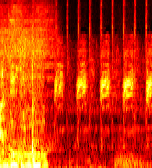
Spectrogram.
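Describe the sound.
Duck quacks in a children's dance song: music plays briefly, then a string of nasal quacks repeats in a steady, bouncy rhythm over a sparse beat.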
